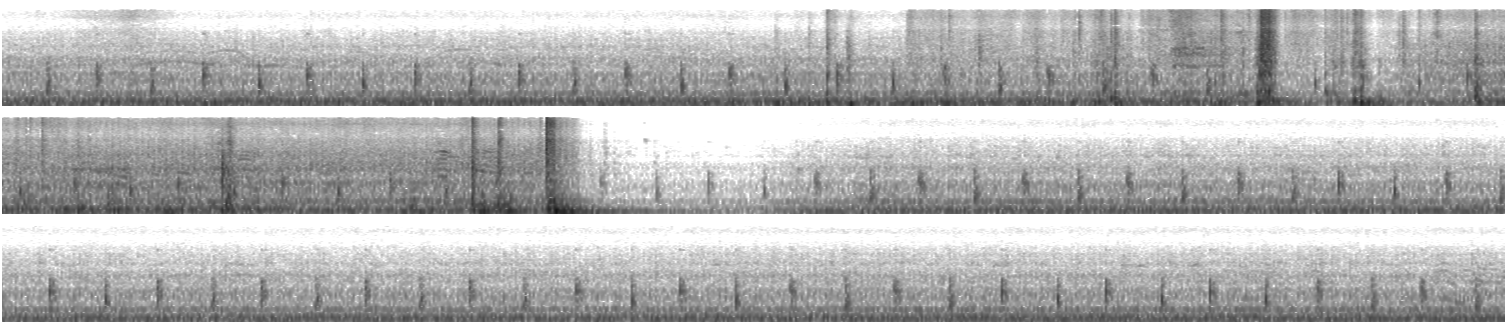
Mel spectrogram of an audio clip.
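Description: Vehicle idling with a steady low rumble and a regular ticking, about three ticks a second. Between about five and thirteen seconds in, louder irregular noise and sharp knocks rise over it, then cut off suddenly.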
